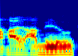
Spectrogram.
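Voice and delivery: हल्ला बलू as one word with a long held oo; pronunciation demo. Shown as a demonstration. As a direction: show how to read हल्ला बलू, stretching the end. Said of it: "ऐसे पढ़ो".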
